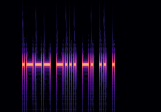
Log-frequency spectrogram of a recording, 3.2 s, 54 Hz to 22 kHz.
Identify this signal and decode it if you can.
Morse code, heard as a keyed tone, about 29 wpm, 700 Hz. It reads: JBNIE
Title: Code Groups - 5 Letters - 28wpm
